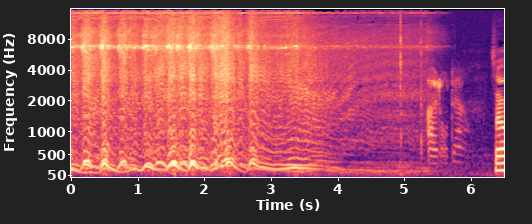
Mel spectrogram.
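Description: Small electric motors whir at high speed and then spin down.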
